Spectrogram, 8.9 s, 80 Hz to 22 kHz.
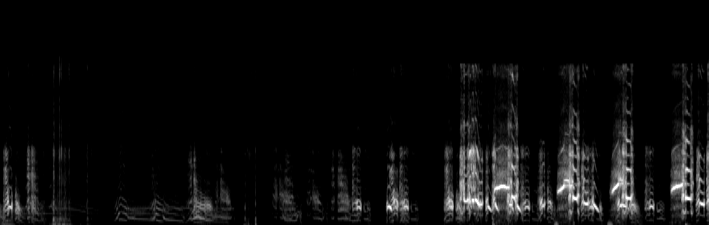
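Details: Grey francolin (desi titar) calling while fighting, a fighting bird. Squeaky, slurred notes at first, then loud, harsh, rapid calls cluster densely in the second half, repeated irregularly about 42 times a minute.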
